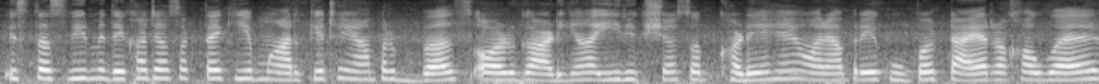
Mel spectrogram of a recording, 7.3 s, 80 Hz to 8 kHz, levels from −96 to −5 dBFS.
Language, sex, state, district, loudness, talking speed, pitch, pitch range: Hindi, female, Bihar, Jamui, -15 LUFS, 235 wpm, 255 Hz, 240-280 Hz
